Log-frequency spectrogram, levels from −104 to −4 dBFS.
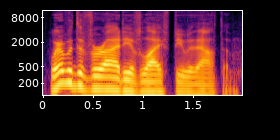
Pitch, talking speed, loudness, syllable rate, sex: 125 Hz, 270 wpm, -15 LUFS, 7.3 syllables/s, male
